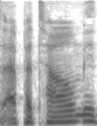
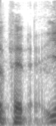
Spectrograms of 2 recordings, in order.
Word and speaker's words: epitome: Sometimes I just read it as epitome, but like I know it's supposed to be pronounced the epitome.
